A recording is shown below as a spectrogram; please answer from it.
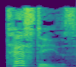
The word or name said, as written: testes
